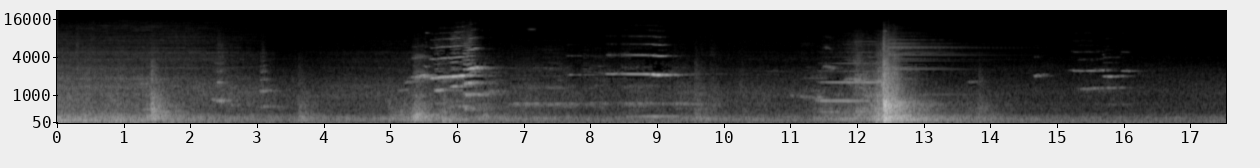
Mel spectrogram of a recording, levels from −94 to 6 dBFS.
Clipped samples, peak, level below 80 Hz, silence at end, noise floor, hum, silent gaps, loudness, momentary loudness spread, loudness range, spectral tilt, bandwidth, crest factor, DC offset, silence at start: under 0.1%; -2 dBFS; -54 dBFS; 0 s; -55 dBFS; none; none; -30 LUFS; 25 LU; 18 LU; -6 dB/octave; 13.5 kHz; 32 dB; under 0.1%; 0 s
